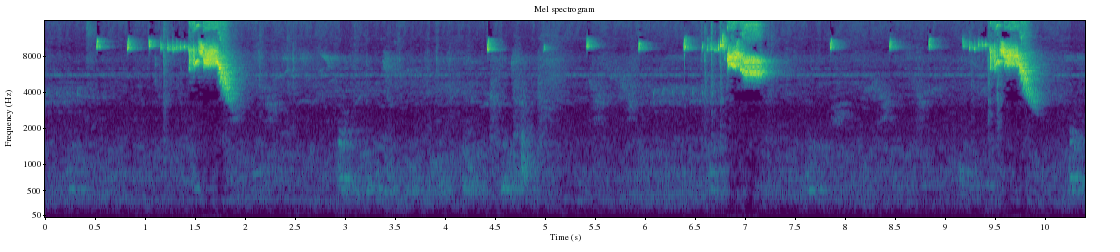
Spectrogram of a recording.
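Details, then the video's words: Captive blue-black grassquit put outside at 5:15 in the afternoon on a Tuesday, giving three sharp, buzzy, high phrases that drop in pitch about every three seconds, with thin ticks between them over a low background murmur. "TIZIU LUXO TOP ASSIM COMO VC NUNCA SHOW SEUS CANTOS SUA FIBRA CURTA"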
